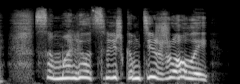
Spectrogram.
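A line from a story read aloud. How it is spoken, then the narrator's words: Shouting. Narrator (Russian): закричала Анника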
